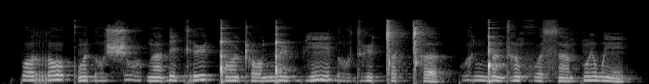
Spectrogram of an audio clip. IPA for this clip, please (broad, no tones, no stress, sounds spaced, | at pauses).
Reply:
p o r o kʷʼ ə̃ ɗ o̤ ʃ o̤ ɡ œ̃ ɗ i ɡ r y ǃ õ ʈʰ o ŋ͡ǃ y bʱ ĩ ɗ o̤ dʱ y ǀ ə ǀʰ ə | kʷ ə̤ ŋ͡ǃ ə̃ dʱ ə̃ xʷ œ s œ̃ kʷ ĩ w ĩ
